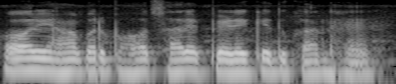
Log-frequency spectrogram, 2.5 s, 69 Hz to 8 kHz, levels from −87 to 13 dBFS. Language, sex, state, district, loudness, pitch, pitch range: Hindi, male, Jharkhand, Deoghar, -15 LUFS, 135 Hz, 130-140 Hz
